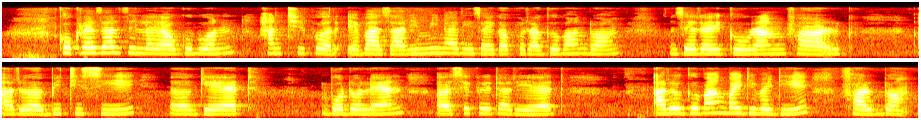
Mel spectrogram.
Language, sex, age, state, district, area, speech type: Bodo, female, 18-30, Assam, Kokrajhar, rural, spontaneous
